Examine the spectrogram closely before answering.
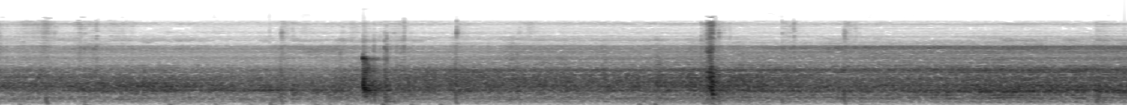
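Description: Fingertips tap softly on a touchscreen.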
